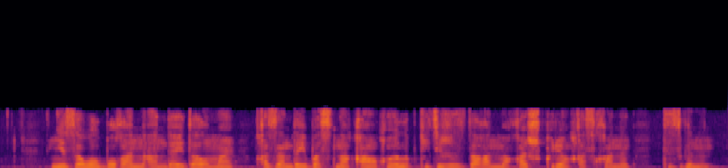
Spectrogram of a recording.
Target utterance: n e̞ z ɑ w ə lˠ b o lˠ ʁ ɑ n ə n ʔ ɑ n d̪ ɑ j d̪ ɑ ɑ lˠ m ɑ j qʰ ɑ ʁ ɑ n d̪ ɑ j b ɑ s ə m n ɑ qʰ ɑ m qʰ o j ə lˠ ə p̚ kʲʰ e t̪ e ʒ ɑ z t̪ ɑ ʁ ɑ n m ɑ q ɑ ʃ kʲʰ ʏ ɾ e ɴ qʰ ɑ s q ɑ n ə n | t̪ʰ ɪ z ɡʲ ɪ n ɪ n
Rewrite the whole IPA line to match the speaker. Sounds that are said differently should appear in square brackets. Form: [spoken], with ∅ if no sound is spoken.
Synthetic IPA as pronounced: n e̞ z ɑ w ə lˠ b o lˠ ʁ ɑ n ə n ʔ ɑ n d̪ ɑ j d̪ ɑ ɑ lˠ m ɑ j qʰ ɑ [z] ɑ n d̪ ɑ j b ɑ s ə [∅] n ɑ qʰ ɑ [ɴ] qʰ o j ə lˠ ə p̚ kʲʰ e t̪ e ʒ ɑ z [d̪] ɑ ʁ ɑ n m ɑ q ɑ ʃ kʲʰ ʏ ɾ e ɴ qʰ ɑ s q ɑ n ə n | t̪ʰ ɪ z ɡʲ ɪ n ɪ n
